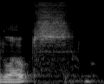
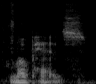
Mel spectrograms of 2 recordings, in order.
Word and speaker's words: Lopes: billy bean pete ladd davey lopes lopez he pronounces the lopez i believe philip speck here's the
